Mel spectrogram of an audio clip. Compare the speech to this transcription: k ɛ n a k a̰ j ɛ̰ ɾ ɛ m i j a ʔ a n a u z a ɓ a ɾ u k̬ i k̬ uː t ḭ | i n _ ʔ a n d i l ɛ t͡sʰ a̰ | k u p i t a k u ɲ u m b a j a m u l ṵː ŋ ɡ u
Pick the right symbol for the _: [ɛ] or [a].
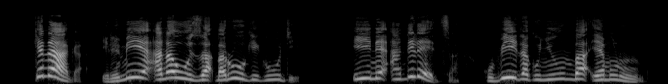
ɛ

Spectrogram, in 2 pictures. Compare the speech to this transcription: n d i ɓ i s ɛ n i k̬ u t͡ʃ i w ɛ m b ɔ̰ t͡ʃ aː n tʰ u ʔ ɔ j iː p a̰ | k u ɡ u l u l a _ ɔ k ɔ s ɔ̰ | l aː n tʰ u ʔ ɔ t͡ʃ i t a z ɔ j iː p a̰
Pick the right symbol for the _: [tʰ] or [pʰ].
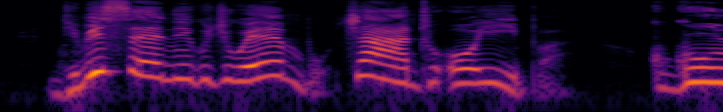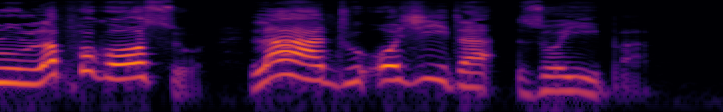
pʰ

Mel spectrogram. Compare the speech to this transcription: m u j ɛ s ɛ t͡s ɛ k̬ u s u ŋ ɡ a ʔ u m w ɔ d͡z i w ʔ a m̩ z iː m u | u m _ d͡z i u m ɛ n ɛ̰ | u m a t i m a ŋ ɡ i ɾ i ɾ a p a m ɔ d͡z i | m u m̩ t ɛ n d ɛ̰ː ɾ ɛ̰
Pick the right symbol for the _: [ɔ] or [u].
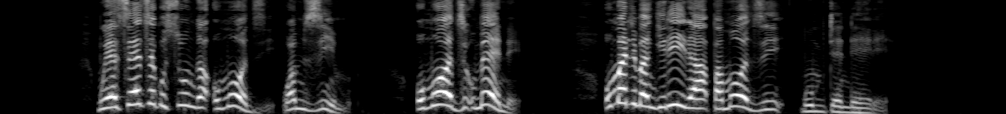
ɔ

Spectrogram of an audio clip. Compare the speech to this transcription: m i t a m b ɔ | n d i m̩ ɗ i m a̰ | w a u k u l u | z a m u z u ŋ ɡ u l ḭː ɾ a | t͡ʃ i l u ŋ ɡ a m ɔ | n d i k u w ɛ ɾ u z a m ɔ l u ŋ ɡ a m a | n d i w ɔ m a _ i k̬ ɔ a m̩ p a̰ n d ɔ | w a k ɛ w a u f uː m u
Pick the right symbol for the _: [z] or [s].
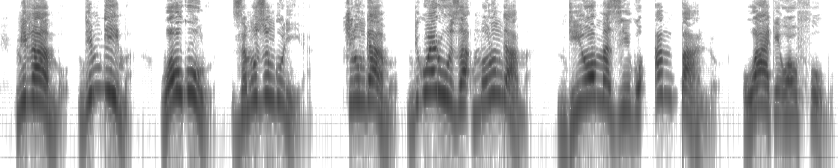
z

